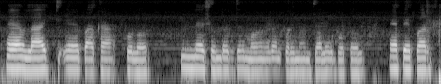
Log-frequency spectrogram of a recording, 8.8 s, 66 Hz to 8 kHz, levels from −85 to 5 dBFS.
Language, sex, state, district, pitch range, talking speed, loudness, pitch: Bengali, male, West Bengal, Jalpaiguri, 130-150 Hz, 70 wpm, -17 LUFS, 140 Hz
